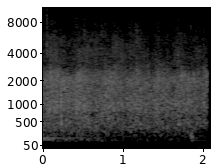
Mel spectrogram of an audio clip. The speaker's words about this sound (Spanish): ¿Alguien le puede dar un aplauso al Señor este día? Fuerte, fuerte, fuerte al Señor.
